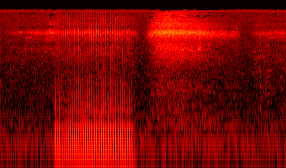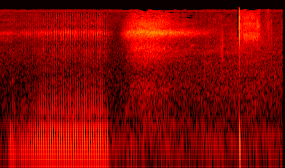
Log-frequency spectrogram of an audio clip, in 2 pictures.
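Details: Sleeping dog snoring: a slow rhythm with a rumbling buzz on each breath in and a softer hiss on each breath out.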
